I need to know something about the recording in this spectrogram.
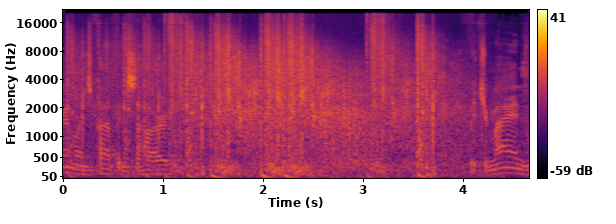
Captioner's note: gunfire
